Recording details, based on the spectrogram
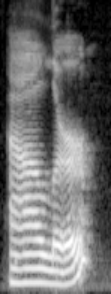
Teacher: So we have the ah sound, and then we have our letters ER do say the sound. It's an unstressed and short but I still have to make the tight back American R.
